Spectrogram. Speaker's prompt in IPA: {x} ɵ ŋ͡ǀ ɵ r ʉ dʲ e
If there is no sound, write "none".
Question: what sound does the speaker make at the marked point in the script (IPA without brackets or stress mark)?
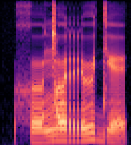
x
